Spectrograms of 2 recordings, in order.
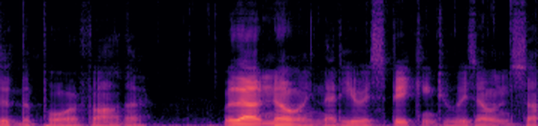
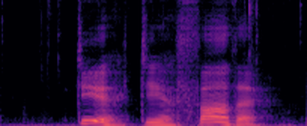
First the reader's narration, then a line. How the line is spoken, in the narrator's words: exclaimed Ivan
